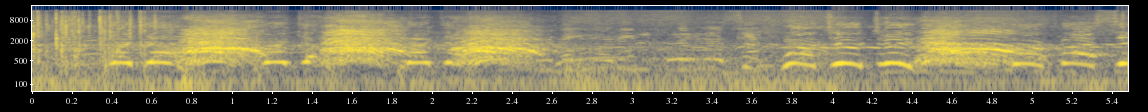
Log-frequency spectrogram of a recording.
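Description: A group of young boys chant and shout together outdoors.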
